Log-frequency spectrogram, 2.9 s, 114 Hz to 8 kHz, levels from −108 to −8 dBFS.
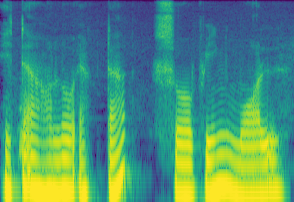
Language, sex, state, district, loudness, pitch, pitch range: Bengali, male, West Bengal, Cooch Behar, -12 LUFS, 135 Hz, 130-145 Hz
